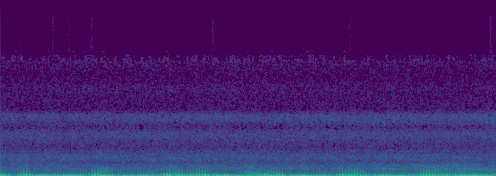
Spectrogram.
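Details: Cat kept as a house pet, purring continuously: a low vibrating drone with gentle pulses of loudness close to once per second, nearly unbroken, with soft room hiss.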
